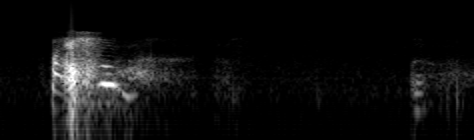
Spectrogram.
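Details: Adult sneezing into tissues: one loud, explosive sneeze with a sharp onset and trailing breath, then a brief muffled sound.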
